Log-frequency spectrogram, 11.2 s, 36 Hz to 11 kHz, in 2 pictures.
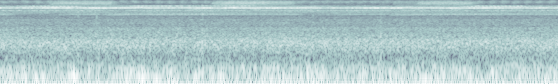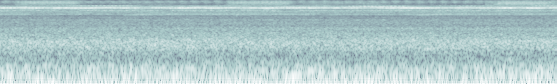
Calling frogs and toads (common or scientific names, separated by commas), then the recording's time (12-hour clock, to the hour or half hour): none
~3am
